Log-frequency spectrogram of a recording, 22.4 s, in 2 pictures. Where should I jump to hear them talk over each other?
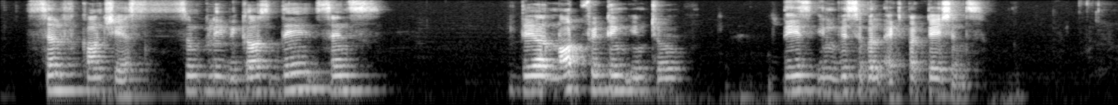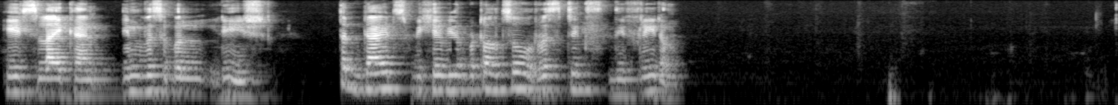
none

